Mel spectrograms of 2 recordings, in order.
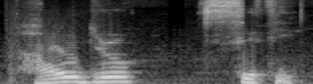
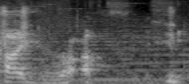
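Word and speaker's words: Hydrocity: The correct pronunciation is Hydro City.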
